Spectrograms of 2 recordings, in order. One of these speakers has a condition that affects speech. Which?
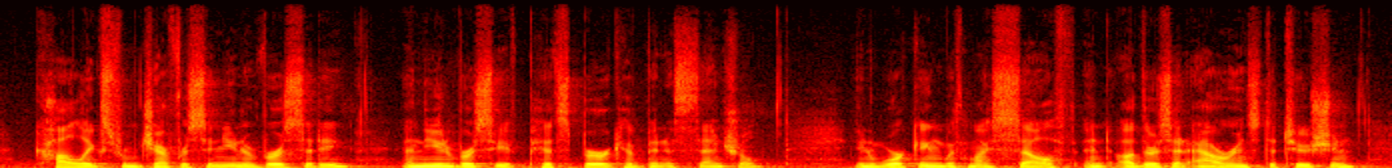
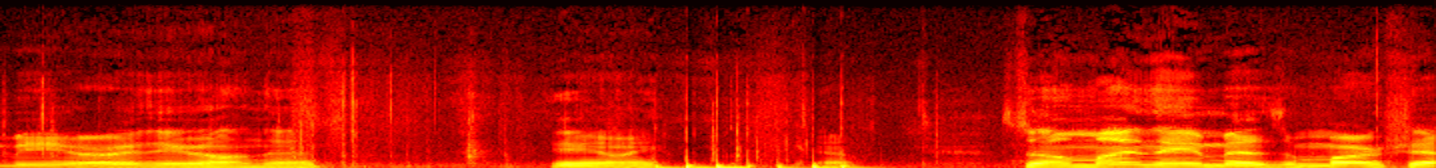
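The second: ALS.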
